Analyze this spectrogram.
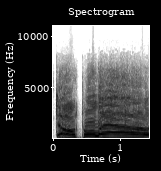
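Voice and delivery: slow, drawn-out ghostly mom voice. Retold or imitated. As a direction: stretch it out like a haunting ghost. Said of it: "do the ghost voice".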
